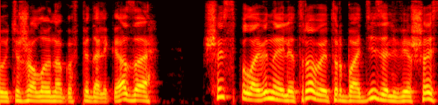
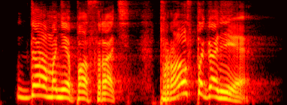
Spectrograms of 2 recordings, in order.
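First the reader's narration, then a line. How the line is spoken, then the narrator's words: Screaming. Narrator (Russian): Завопила она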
